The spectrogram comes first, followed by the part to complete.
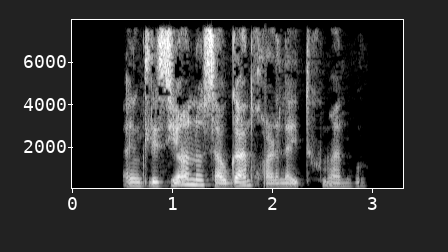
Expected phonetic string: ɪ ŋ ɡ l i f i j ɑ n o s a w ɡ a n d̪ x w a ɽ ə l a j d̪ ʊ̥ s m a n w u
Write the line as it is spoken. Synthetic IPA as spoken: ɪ ŋ ɡ l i s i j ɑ n o s a w ɡ a n d̪ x w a ɽ ə l a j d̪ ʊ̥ x m a n w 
